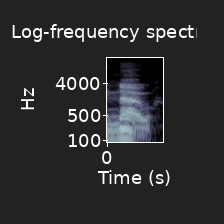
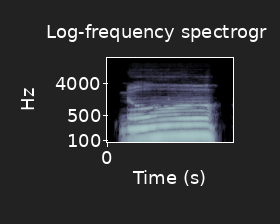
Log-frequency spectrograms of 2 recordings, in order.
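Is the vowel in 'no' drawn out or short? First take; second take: short; drawn out. First: The vowel is short, in a neutral accent. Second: The vowel is drawn out, in a local accent. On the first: "they don't say no" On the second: "they draw a lot of their vowels out"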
